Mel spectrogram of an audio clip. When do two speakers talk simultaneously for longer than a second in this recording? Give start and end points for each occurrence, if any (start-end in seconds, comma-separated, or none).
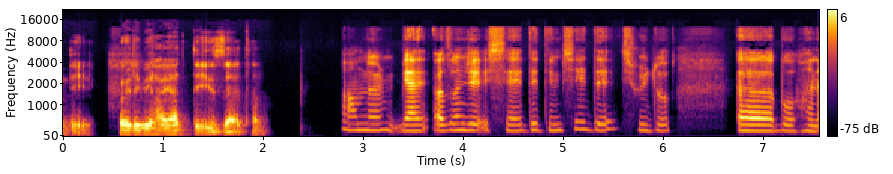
none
